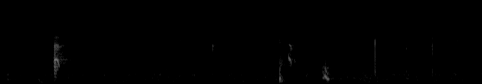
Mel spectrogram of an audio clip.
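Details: Baby with hiccups: a few brief, sharp catching sounds spaced irregularly in a quiet room.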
